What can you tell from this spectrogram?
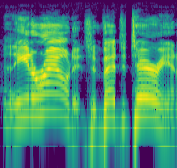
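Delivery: a doubtful caterer squeaks out her answer; mock Southern caterer. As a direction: play the baffled cook, dragging the last words. Mocking Southern caterers' logic.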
